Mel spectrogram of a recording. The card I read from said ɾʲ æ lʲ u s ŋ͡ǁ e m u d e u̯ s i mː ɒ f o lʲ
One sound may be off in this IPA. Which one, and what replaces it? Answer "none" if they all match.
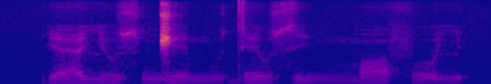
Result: none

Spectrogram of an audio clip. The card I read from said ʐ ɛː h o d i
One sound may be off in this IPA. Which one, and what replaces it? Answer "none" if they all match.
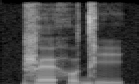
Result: none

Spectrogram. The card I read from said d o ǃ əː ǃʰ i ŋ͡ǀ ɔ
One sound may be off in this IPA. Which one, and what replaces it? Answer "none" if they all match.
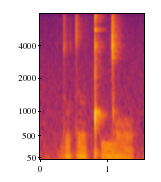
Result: ǃ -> t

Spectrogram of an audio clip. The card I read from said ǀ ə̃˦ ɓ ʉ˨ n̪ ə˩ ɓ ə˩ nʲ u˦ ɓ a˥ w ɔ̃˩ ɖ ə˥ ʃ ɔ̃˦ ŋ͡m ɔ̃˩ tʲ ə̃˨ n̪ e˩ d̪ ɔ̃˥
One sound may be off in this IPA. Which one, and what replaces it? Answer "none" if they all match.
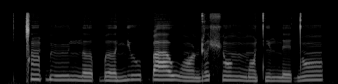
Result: none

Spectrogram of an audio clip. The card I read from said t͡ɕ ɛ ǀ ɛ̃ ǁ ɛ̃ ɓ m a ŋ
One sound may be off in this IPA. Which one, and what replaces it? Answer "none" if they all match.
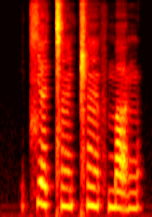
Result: ɓ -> f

